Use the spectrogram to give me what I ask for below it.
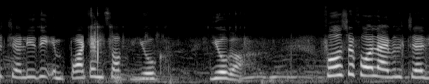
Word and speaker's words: yoga: Today I'm here to tell you the importance of yoga. First of all, I will tell you that we are not pronouncing it yoga, we are telling it yog.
